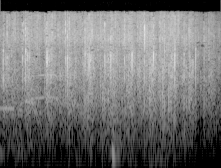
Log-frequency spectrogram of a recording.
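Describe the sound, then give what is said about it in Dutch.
An audience claps steadily, a dense patter of many hands sustained at an even, moderate loudness throughout, with no talking over it, applauding six people about to be baptized at a church service held in a cinema. “Geef even een applaus aan deze mensen.”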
